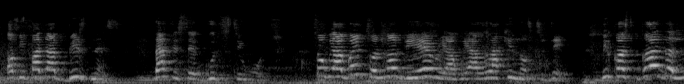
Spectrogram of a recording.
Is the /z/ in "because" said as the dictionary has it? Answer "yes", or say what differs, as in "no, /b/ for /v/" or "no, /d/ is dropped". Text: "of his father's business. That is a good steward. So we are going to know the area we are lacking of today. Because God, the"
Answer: no, /s/ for /z/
